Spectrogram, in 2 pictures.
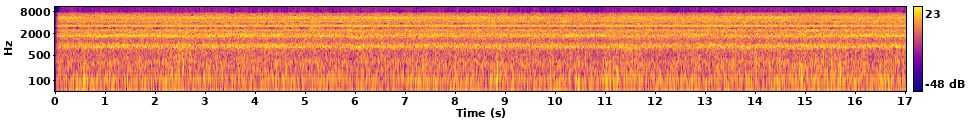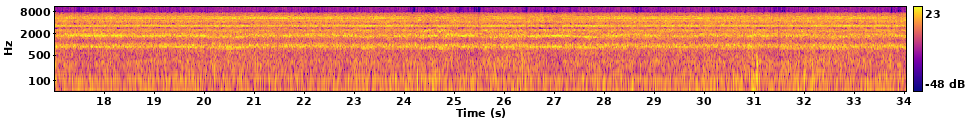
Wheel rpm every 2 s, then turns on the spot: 230, 230, 230, 230, 230, 230, 230, 220, 230, 230, 220, 230, 230, 220, 230, 230, 230.
none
